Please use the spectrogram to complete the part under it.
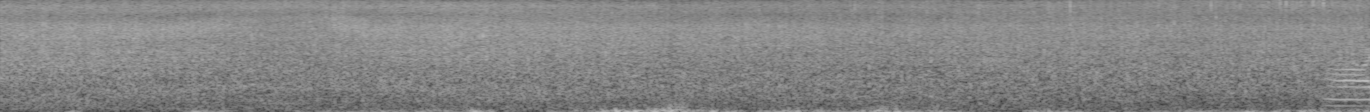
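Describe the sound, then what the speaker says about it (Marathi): Rainwater rushes off a flooded village field during the monsoon, a loud, steady broadband roar of flowing water with a brief swell midway and no voices. "त्या वावरातून पाणी सगळं खाली लोंडा चाललं"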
